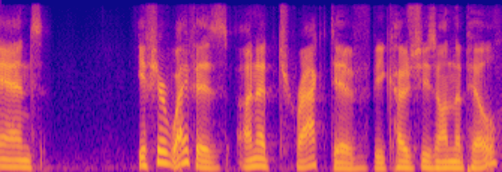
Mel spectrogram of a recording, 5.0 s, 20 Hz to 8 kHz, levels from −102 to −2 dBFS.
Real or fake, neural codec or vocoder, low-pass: fake; codec, 16 kHz in and 24 kHz out, 1 kbps, XY-Tokenizer; 7.2 kHz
